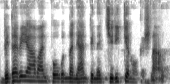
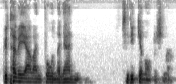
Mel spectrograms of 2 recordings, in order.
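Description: First: A touch of sobbing in the question, barely voiced; retelling Draupadi bursting into tears, understated; mild tearful outburst. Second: Lower, fading into a choked sob; grieving wife-to-be widow, low and tearful; tearful, broken voice. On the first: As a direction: Draupadi to Krishna, a hint of weeping. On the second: Acted. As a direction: Draupadi crying out to Krishna, voice sinking. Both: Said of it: "പൊട്ടിക്കരഞ്ഞിട്ട് പറഞ്ഞു".

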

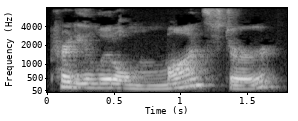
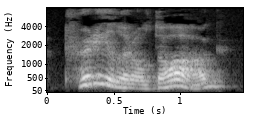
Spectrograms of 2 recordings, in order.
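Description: First: A hint of sour sarcasm, near the narrator's own voice; dry retort. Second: Lightly voiced woman, higher and louder, doting; market woman cooing. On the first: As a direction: turn the compliment sour. Charmaine's sour retort to the woman. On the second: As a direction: coo over the little dog. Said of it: "remarked a woman".

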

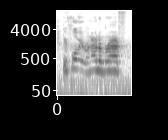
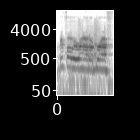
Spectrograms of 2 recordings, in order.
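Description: First: Said in the usual way. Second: Faster and louder, urgent. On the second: Real, not acted. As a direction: rush it out, panicking. Urgent repeat.

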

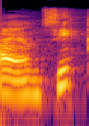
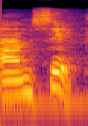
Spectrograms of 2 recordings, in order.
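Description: First: "sick" wrongly ending in ks, like six; mispronounced as six. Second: "sick" ending in a short k; final k sound. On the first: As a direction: add an s after the k in "sick". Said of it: "ฉันเป็นหมายเลขหก". (พูด sick ผิดเป็น six มีเสียงซ์ท้ายคำ) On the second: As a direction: say "sick" with a clean k at the end, no s. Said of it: "เสียงเคอะเคอะเคอะ". (คำว่า sick จบด้วยเสียงเคอะสั้นๆ) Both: Shown as a demonstration.

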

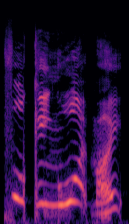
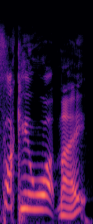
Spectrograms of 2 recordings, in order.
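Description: First: Slow, high mock British geezer; British accent. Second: High, hammed-up British geezer; British accent. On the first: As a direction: drag it out in a Cockney voice. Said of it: "repeats the British phrase". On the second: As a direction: bark it like a London lad. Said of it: "mocking British way of talking".

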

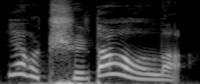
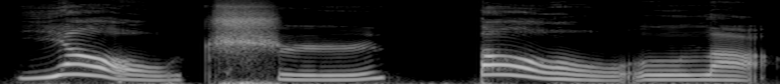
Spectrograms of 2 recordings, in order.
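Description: First: Said in the usual way. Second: Syllables stretched with pauses; slow model reading. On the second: Shown as a demonstration. Teacher modelling "about to be late" for learners, slowly. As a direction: draw out each syllable and its tone.

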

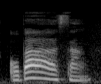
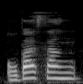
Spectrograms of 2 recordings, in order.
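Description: First: 오바상 with the first 바 held for two beats; long vowel. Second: Said in the usual way. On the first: Shown as a demonstration. Teacher models the long-vowel version to the class, slowly. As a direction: stretch the 바 in 오바상 a little slower. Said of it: "있으면". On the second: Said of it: "없으면".

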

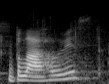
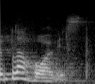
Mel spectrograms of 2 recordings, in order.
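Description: First: Благовість stressed on "бла", BLA-ho-vist; first-syllable stress. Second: Благовість stressed on "го", bla-HO-vist; second-syllable stress. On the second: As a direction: hit the middle syllable of благовість. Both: Shown as a demonstration. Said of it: "є ці наголоси".

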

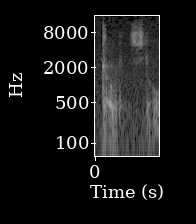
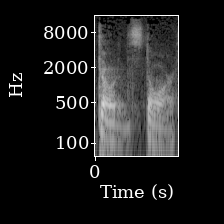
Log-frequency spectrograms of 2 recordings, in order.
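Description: First: Whispered repeat; a whispered mocking echo. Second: Dropped low, mocking advice; a low, mocking aside; mock deep voice. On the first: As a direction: breathe it out under the breath. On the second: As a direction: sneer it in a low put-on voice.

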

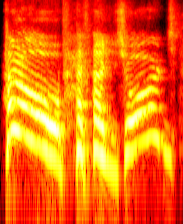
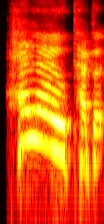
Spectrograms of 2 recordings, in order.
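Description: First: High, loud, jolly hail; booming Santa cry. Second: Tentative first go at a Santa call; Santa greeting. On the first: Santa greeting Peppa and George, loud hearty cry. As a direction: call out big like Santa at the door. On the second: Santa greeting Peppa, high but restrained call. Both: Acted. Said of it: "cries Santa".

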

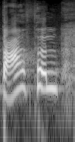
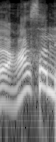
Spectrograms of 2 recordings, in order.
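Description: First: Said in the usual way. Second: "عسل" lisped, the S turned into th. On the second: Retold or imitated. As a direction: say "عسل" with a child's th for S. (لثغة السين ثاء في "عسل") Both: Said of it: "عسل ينطقها عسل".

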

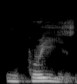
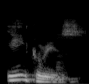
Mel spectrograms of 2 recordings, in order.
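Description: First: InCREASE, stressed at the end; increase with strong second syllable; verb stress, last syllable. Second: INcrease, stressed at the start; increase with strong first syllable; noun stress, first syllable. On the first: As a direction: say increase as a verb, weight on CREASE. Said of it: "quando você vai falar que". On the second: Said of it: "o aumento". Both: Shown as a demonstration.

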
